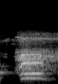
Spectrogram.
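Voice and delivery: sharp high gasp of wonder. Acted. Owen gasps at the snowflake in wonder. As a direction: draw in breath, amazed.

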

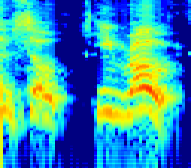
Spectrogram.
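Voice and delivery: coughing, voice catching; words squeezed out between coughs; choking on a drink. Real, not acted. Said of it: "went down the wrong pipe".

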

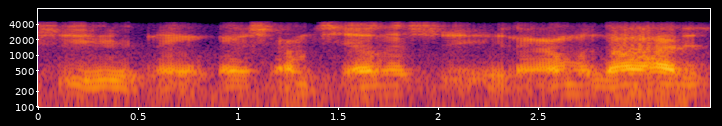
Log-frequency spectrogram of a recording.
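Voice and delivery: low, laid-back thug-chick voice; mimicking thug woman. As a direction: drop into a low imitation of a thug girl. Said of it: "I don't like no woman that talk like that".

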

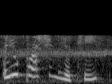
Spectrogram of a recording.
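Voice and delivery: high, incredulous scolding; can't believe she's brushing now; exasperated. Acted. Friend brushes teeth mid-rescue.

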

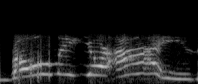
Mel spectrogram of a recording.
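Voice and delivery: drawn out. Acted. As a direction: stretch it out mockingly. Mocking stubborn church member.

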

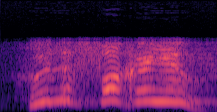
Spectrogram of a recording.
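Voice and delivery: high startled outburst; high-pitched hungover surprise; morning shock. Acted. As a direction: wake up horrified. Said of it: "that all-important question".

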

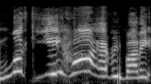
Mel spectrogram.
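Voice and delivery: a mom mimicking her delighted daughter's yeehaw; little girl cheering. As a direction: cheer like a kid riding a stick horse. Seven-year-old daughter in cowgirl hat.

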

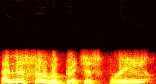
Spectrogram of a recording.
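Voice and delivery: high, heated outrage; venting real fury at the news; angry rant. Real, not acted. Outraged rant about knife attacker.

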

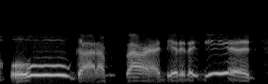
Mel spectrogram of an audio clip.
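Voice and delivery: high-pitched whimpering plea; mock tearful apology. Penitent telling God sorry for a repeat slip, mock crying. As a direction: wail it like a sheepish sinner, hammed-up.

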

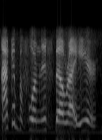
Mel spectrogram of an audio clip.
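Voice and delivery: usual speaking voice

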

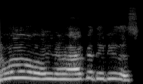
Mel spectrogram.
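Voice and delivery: high, whiny mock lament; mocking hand-wringing. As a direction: imitate someone wringing their hands.

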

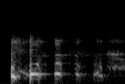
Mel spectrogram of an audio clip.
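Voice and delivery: high chuckling laugh. Real, not acted. Amused at the chair-throwing story, laughing. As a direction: chuckle high in short bursts.

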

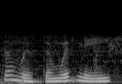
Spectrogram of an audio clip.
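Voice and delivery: ordinary delivery

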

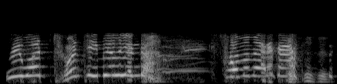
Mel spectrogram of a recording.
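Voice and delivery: high, put-on captor voice; squeaky hammed-up hostage-taker; mock ransom demand. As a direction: play the kidnapper demanding cash.

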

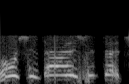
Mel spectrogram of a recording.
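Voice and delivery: high, panicked wail of a bystander; imitating frantic onlookers crying that she's dead; hysterical panic. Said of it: "everybody was hysterical".

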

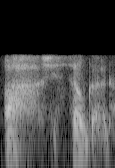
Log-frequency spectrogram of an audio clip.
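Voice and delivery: breathy whisper of admiration; whispered gush. Real, not acted. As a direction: whisper it like a secret thrill. Gushing over the actress.

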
